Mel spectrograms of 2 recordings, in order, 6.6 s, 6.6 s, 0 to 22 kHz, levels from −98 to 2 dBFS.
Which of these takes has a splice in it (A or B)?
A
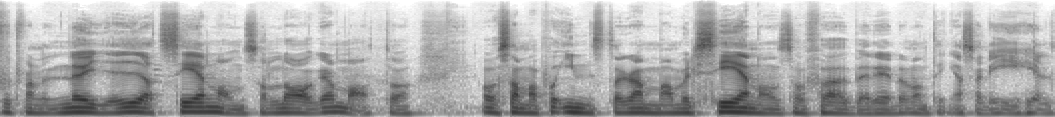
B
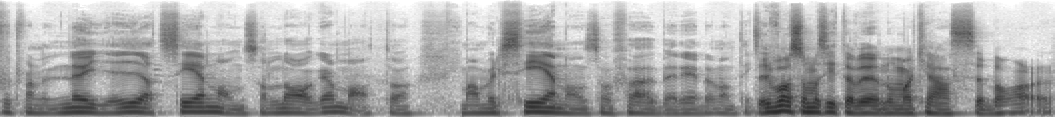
B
